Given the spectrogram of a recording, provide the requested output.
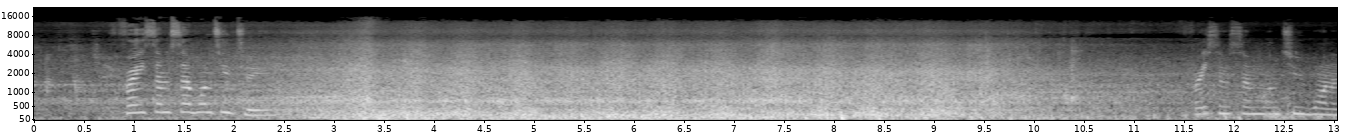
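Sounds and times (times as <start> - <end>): train rushing past: 0.0 - 13.0.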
